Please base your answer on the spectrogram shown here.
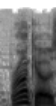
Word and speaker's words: Bronchos: Broncos, but it's spelled Bronchos.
